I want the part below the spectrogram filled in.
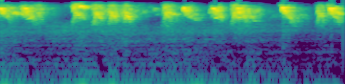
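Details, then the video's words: Sparrows feeding at a window feeder at breakfast: loud, high, sharp chirps repeated in rapid bursts, several birds overlapping in lively twittering. "Воробьи в кормушке"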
